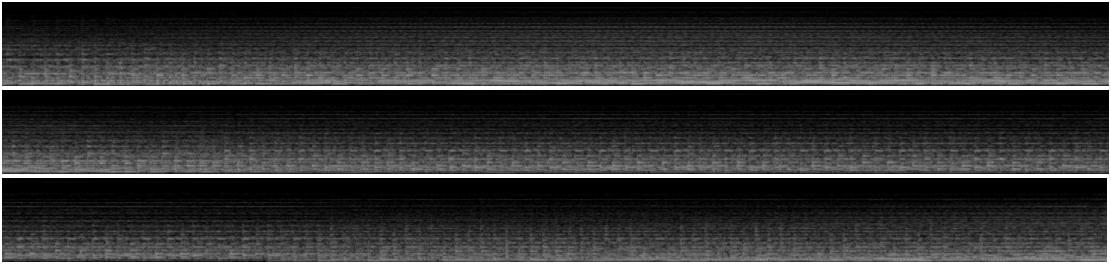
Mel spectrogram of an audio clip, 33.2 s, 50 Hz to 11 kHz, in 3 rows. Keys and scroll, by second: 3.0 Return, 13.0 ctrl+z, 16.1-16.9 typing, 22.1 ctrl+z, 22.9-24.6 typing, 29.2 Delete, 29.7 c.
